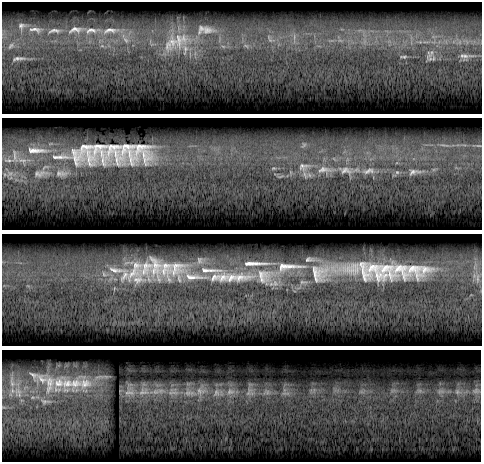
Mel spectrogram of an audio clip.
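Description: Small birds singing in several bursts of rapid high trills and repeated notes over a steady background rush. About three-quarters of the way through it cuts off abruptly to a steady hiss with a faint high buzz.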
